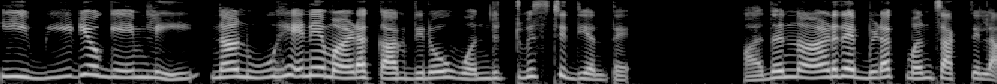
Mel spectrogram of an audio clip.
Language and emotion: Kannada, surprised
